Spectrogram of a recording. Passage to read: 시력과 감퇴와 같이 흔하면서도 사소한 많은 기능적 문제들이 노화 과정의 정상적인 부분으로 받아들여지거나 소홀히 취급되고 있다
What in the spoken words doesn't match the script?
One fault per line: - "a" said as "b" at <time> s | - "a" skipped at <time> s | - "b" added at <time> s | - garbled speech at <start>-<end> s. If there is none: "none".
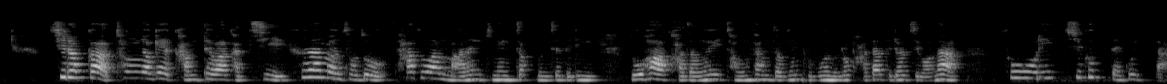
- "청력의" added at 1.1 s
